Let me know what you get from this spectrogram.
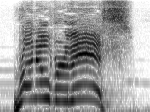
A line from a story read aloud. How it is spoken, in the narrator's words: you yelled back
